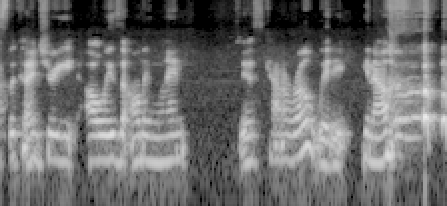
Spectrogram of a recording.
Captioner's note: laughs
